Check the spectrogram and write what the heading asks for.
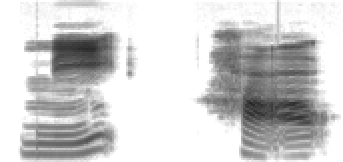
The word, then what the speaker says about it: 你好: This one we pronounce 您好, and this is 你好.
